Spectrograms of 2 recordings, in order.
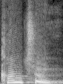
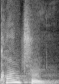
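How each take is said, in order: The two takes are said the same way.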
